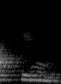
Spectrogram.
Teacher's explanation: ออกเสียงพยัญชนะตัวหน้าเท่านั้นไม่ออกเสียงรอเรือควบ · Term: คําควบกล้ําไม่แท้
